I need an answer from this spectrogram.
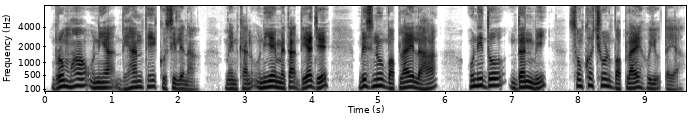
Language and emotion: Santali, neutral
